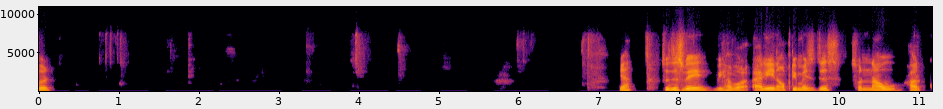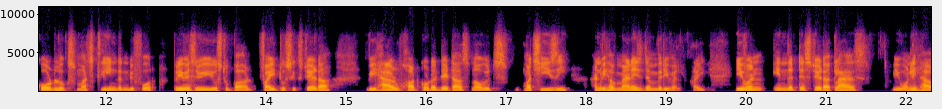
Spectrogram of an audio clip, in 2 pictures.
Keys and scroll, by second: 3.9 ctrl+space, 4.3 Return, 21.6 ctrl+b.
